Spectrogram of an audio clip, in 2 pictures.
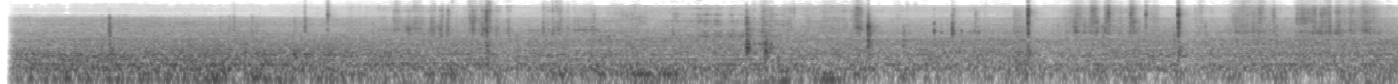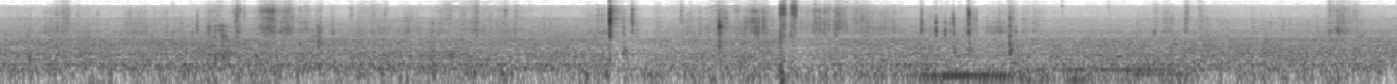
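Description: Plastic tool tips click and tap against breakers and wires.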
